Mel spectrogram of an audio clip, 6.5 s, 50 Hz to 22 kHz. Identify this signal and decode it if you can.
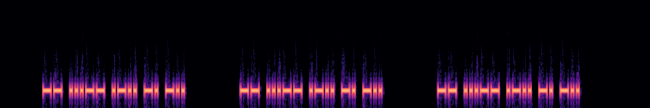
Morse code, heard as a keyed tone, about 46 wpm, 700 Hz. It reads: M3LND M3LND M3LND
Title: DXCC-100 Call Signs - 5 Characters - Repeated 3x - 45wpm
